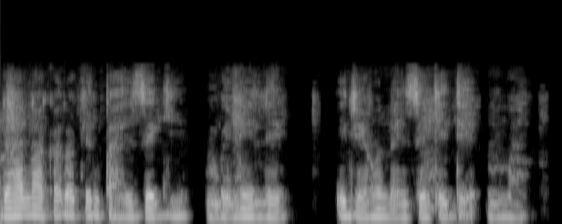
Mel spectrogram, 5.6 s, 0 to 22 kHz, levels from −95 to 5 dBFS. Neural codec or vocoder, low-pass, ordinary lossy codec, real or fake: codec, 16 kHz, 8 kbps, FreqCodec, larger model; none; none; fake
